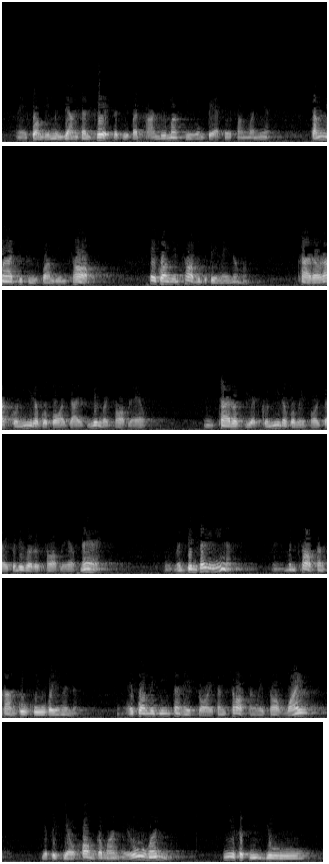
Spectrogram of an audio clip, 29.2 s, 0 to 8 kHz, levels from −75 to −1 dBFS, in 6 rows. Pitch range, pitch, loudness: 110-170 Hz, 135 Hz, -25 LUFS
